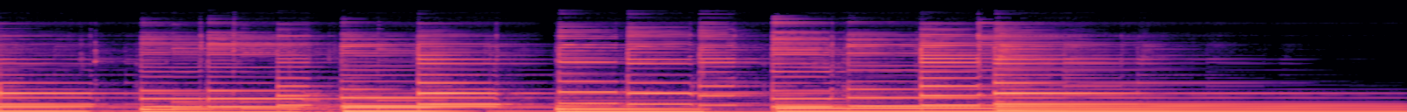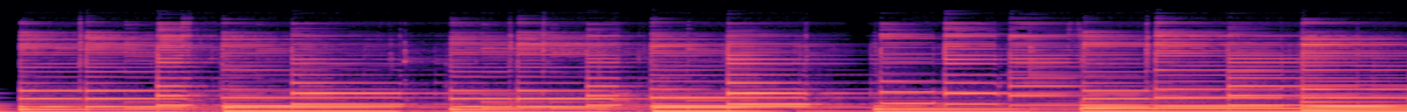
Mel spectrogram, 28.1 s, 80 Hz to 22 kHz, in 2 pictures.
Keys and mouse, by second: 0.0 Return, 3.7 click, 4.1 click, 8.9 click, 9.1 click, 12.1 click, 14.4 click, 15.8 click, 16.8 ctrl+t, 22.4 ctrl+click, 26.3 ctrl+click.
